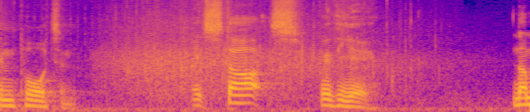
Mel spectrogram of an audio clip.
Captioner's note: applause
